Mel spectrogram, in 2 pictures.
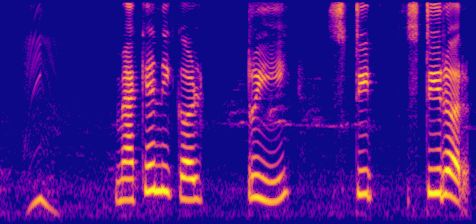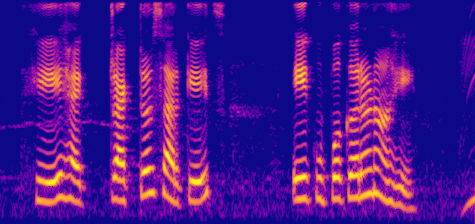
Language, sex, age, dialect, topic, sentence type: Marathi, female, 31-35, Standard Marathi, agriculture, statement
